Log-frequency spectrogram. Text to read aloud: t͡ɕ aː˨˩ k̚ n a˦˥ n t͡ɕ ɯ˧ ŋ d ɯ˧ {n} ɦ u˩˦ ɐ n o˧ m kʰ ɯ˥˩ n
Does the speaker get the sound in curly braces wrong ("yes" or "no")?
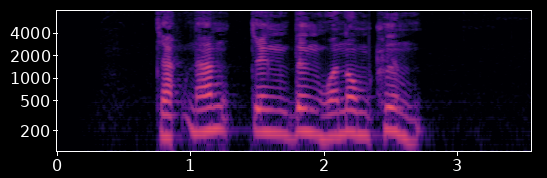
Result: yes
